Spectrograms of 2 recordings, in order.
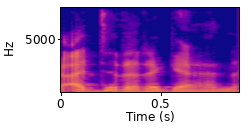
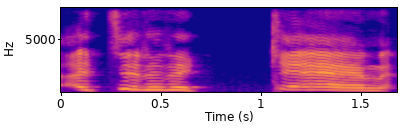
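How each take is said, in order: First: Said in the usual way. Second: High, wailing mock sob of a kid; mock crying. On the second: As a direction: fake a crying child's whine. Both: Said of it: "I was crying even harder".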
